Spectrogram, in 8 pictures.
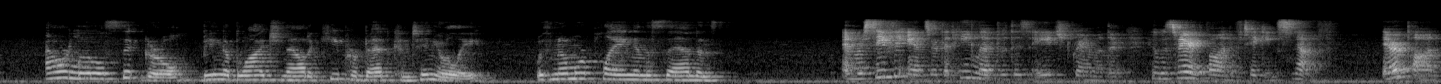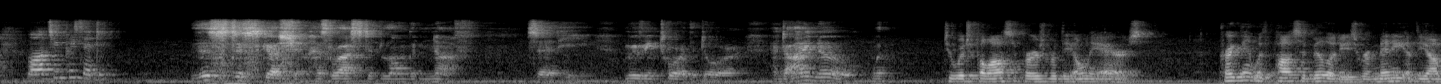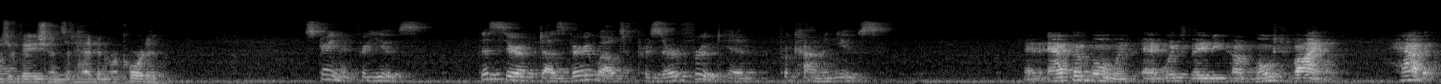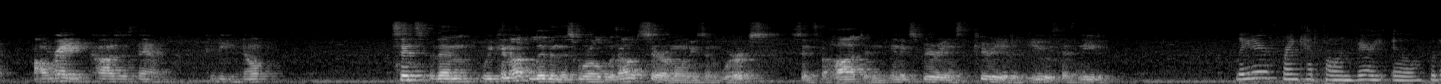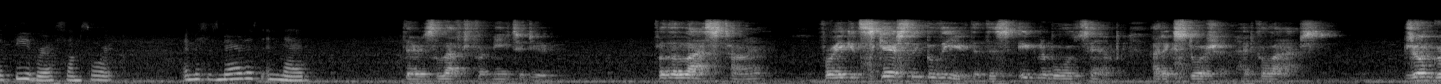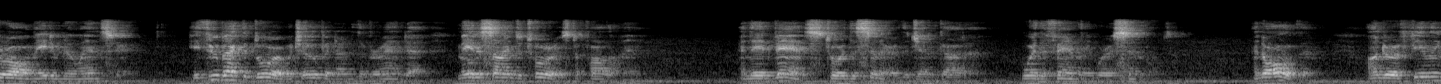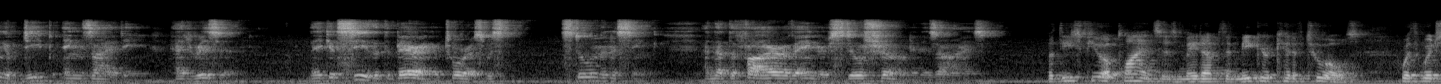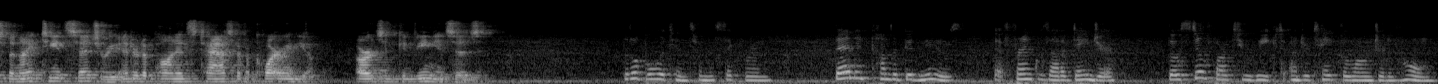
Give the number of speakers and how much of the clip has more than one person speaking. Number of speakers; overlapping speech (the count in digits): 8, no overlap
